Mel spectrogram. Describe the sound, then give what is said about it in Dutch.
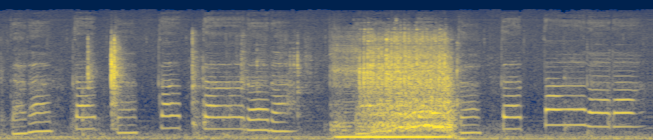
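A home sewing machine, used in a living room turned workshop to sew face masks, rattles in one brief burst of about a second, with a voice talking before and after. “Het ratel van onze machine is nu onze radio”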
